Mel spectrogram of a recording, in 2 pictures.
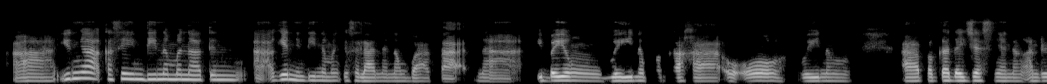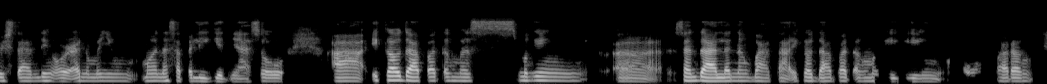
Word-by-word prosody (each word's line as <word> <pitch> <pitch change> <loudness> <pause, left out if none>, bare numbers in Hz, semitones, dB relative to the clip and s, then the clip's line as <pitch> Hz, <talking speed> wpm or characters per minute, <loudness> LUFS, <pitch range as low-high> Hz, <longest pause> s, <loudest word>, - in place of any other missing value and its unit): Ah, 165 +1 -2
yun 255 +4 +2
nga, 280 -2 +5
kasi 240 +2 +1
hindi 235 -1 +3
naman 230 -1 +4
natin, 215 0 0 0.2
ah, - - -3
again 225 +3 +3
hindi 190 0 -2
naman 180 -1 -4
kasalanan 165 -2 -3
ng 160 0 -6
bata 150 -3 -3 0.2
na 140 -4 -5 0.2
iba 170 +1 +4
yung 175 -4 +3
way 170 0 +4
ng 175 -1 -2
pagkaka 155 -1 -4
oo, 170 0 +1 0.2
way 165 +1 0
ng, 165 -2 -7 0.6
ah, 165 +1 +2
pagka-digest 175 0 +2
niya 165 - -2
ng 160 -1 -6
understanding 165 0 -2
or 145 +1 +1
ano 165 +1 -1
man 165 +1 -3
yung 165 -1 -6 0.2
mga 170 0 -1
nasa 170 - -4
paligid 145 -2 -1
niya. 135 -1 -4
So, 150 -2 -1 0.5
ah, 155 -1 +2
ikaw 195 0 +7
dapat 175 -1 +5
ang 175 0 -4
mas 165 -1 -3 0.5
maging, 175 -2 -1 0.3
ah, 140 -2 -3 0.2
sandalan 165 -2 +6
ng 165 -1 -3
bata. 160 -2 -2
Ikaw 165 - 0
dapat 160 +2 0
ang 155 0 -4
magiging 145 -2 -8
oo, 140 - -14 0.2
parang 155 0 0
165 Hz, 150 wpm, -24 LUFS, 155-180 Hz, 0.6 s, ikaw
